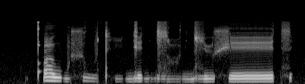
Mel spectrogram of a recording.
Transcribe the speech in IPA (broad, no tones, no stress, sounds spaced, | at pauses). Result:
qʼ u ɡ ʃ ṳ tʰ i̤ ɡ e ɡ d͡z ɑ̤ ɡ d͡z y ʃ eː t͡s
